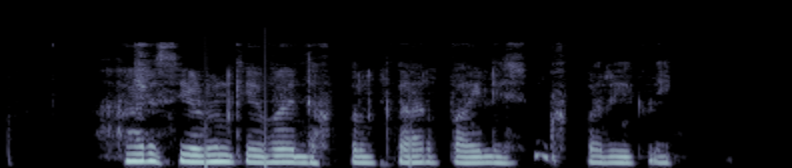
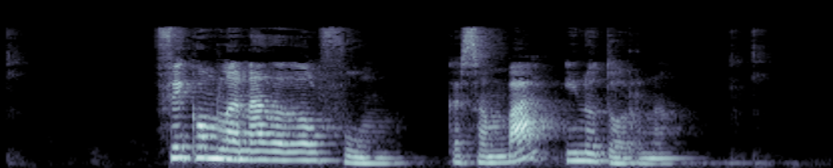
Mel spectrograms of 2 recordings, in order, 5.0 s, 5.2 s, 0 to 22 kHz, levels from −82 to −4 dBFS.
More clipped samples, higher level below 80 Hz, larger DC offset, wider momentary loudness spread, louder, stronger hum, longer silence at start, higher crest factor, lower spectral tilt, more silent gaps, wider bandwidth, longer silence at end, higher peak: neither; about the same, -62 dBFS vs -64 dBFS; neither; second, 12 LU vs 16 LU; second, -32 LUFS vs -22 LUFS; neither; second, 0.65 s vs 1 s; about the same, 16 dB vs 18 dB; first, -7.5 dB/octave vs -4.5 dB/octave; neither; second, 8 kHz vs 11.5 kHz; second, 0.75 s vs 0.9 s; second, -16 dBFS vs -6 dBFS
